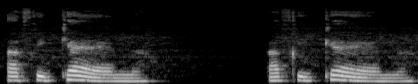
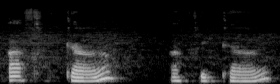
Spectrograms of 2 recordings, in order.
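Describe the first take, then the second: First: Africaine with open è and sounded n; very slowly, open up africaine and hold the n; open mouth ending. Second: Africain on a nasal vowel, N silent; slowly, africain with the mouth fairly closed; closed nasal ending. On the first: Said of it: "et on ouvre la bouche". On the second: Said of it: "on ne prononce pas le N". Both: Shown as a demonstration.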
